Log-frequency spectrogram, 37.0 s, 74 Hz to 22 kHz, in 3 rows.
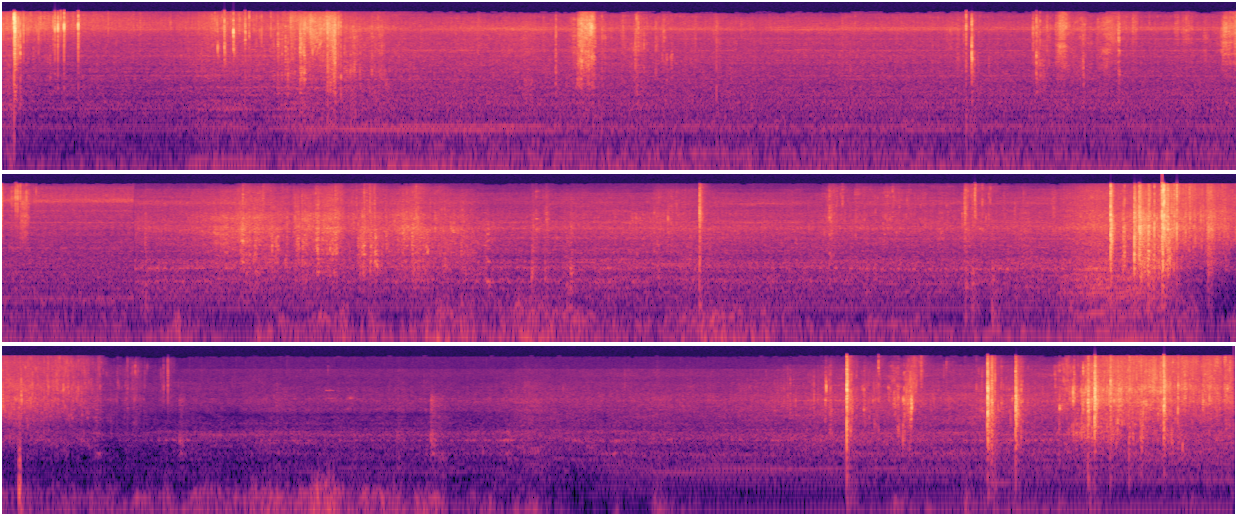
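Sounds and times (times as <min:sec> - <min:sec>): car tyre rolling: 0:00.0 - 0:27.8, 0:28.8 - 0:37.0
water balloons bursting: 0:32.9 - 0:37.0.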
